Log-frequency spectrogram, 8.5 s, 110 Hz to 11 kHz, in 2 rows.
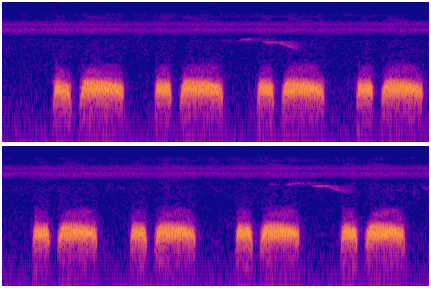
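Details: At Ngọc Hồi, 25 March 2020, a spotted dove gives regular paired coos, a brief low note followed by a fuller drawn-out one, about once a second, over a continuous faint high hiss and a soft distant whistle.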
